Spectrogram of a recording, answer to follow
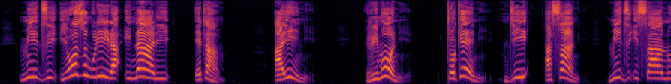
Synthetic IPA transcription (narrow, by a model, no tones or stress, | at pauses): mid͡zijɔwazuŋɡuliɾaʔinali | ɛta̰mu | aiːnḭ | ɾimɔnḭ | tɔkɛnḭ | ndi | asani | mid͡ziʔisaːnu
